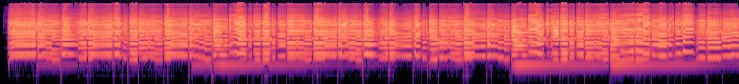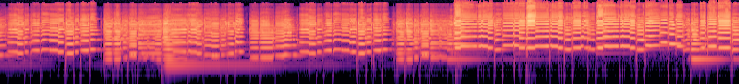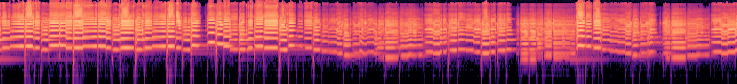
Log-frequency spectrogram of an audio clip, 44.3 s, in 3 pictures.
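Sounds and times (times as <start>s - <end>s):
violin: 0.1s - 44.2s.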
